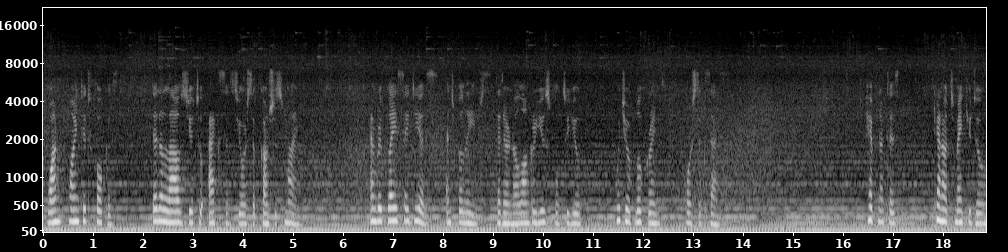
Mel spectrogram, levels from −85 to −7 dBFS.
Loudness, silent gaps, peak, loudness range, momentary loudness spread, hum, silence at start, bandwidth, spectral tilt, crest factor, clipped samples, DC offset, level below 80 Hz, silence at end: -26 LUFS; none; -6 dBFS; 6 LU; 11 LU; 50 Hz at -55 dBFS; 0 s; 13.5 kHz; -7.5 dB/octave; 18 dB; under 0.1%; under 0.1%; -30 dBFS; 0 s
